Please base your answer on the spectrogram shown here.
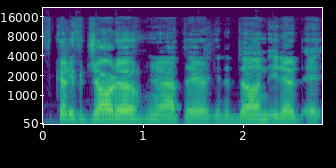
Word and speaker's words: Fajardo: I mean, I'll say his name right, Cody Fajardo. There you go. Fajardo, like I was saying for half of the season last year.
